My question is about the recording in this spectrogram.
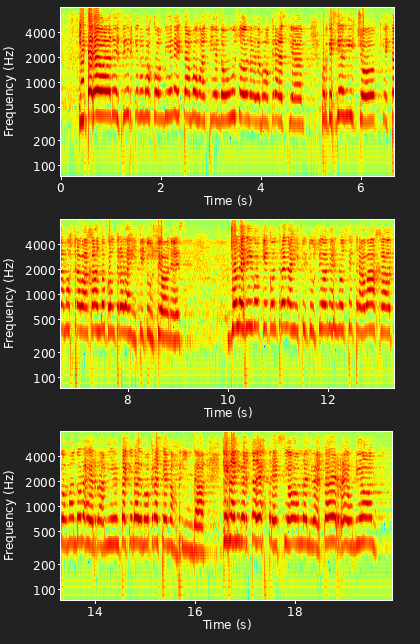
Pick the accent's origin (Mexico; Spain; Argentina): Argentina; Malvinas Argentinas, Córdoba; Soy una mamá de Malvinas Argentinas, una mamá preocupada, una abuela preocupada, una ciudadana preocupada por estas cosas que nos quieren imponer.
